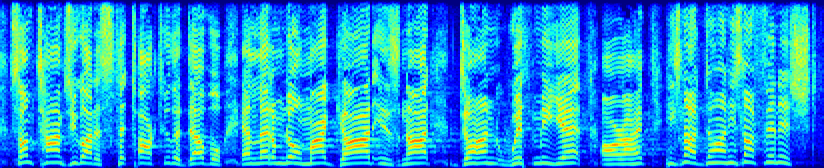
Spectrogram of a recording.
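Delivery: rally the room with full conviction; impassioned preaching. Real, not acted. Preacher urging church that God is not done, impassioned.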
